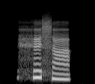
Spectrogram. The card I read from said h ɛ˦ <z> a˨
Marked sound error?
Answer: yes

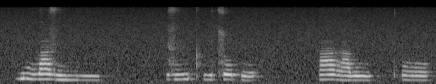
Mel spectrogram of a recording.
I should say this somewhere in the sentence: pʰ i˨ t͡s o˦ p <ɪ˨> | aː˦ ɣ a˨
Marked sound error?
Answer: no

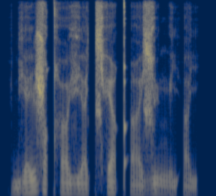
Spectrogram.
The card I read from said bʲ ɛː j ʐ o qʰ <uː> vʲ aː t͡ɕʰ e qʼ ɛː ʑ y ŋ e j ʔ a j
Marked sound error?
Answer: no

